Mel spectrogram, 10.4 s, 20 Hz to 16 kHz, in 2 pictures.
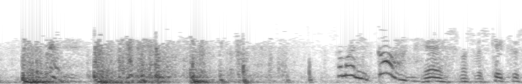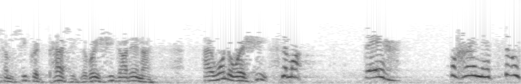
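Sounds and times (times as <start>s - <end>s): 
door being broken down: 0.0s - 3.2s
speech: 4.3s - 10.4s.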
